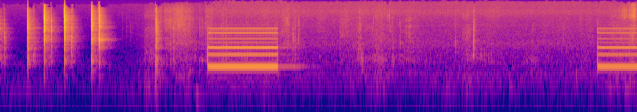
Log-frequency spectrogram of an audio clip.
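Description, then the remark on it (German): The number of Schloss Falkenstein is dialed from an office with a quick run of sharp clicks or beeps, followed by two steady electronic ring tones separated by a pause with faint background noise. “Dann wählt sie die Nummer von Schloss Falkenstein.”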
